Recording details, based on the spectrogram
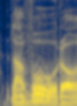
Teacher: So they will close the o but they don't go all the way to oo.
